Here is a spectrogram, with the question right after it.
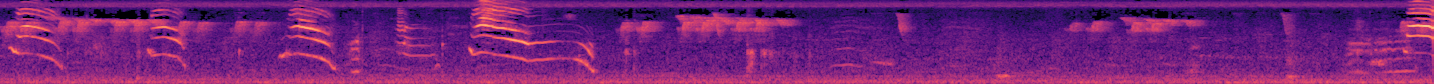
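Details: Kittens meowing for food, giving a burst of rapid falling meows in the first six seconds, interspersed with short high squeaky chirps, then quieter, with another meow at the end.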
